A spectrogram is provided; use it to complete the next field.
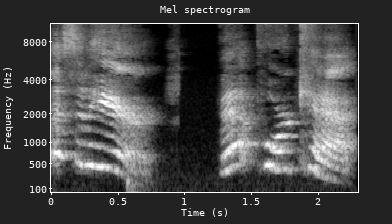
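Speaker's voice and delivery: very high-pitched character voice. A player goes to talk to the kids and switches into character voice. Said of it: "I should probably get my character voice out".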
